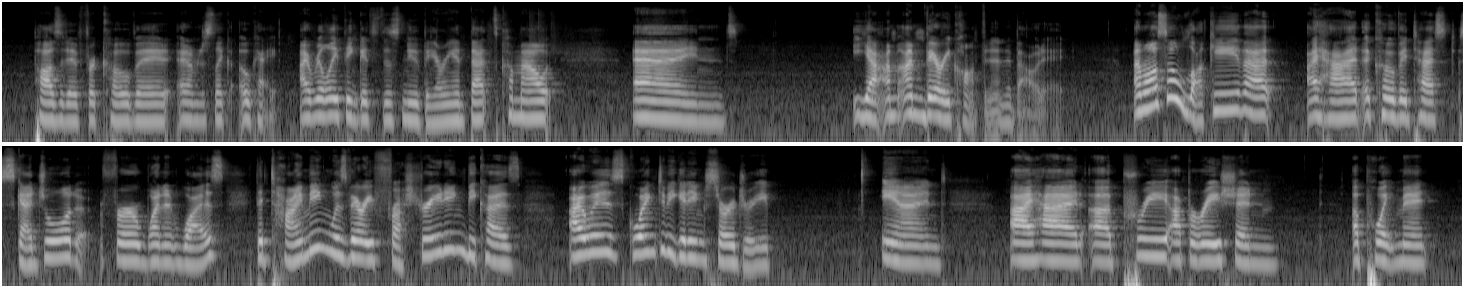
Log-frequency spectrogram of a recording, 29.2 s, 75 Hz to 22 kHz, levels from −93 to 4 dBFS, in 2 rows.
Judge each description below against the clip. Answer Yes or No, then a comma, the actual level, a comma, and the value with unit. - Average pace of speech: No, slow, 125 wpm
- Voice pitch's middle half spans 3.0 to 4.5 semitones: Yes, average, 3.6 semitones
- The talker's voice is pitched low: No, high, 205 Hz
